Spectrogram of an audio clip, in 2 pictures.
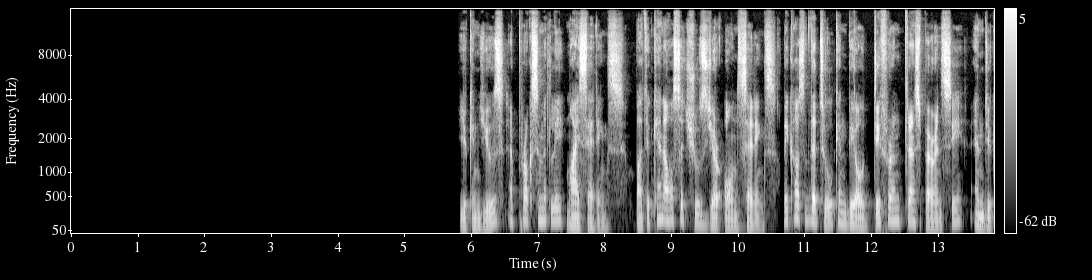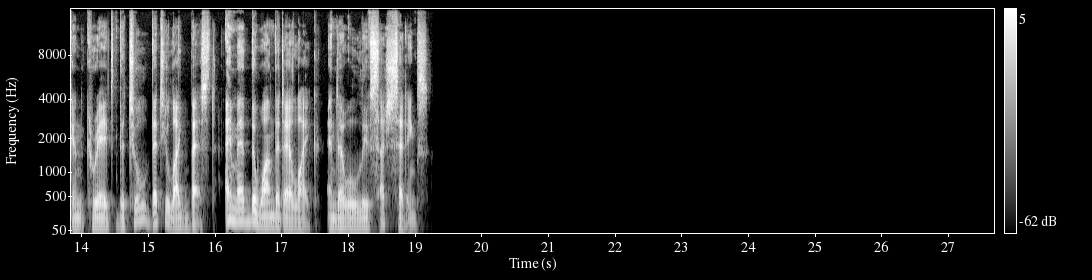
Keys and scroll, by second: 0.0-0.4 typing, 10.5 Return, 13.1 1, 13.3 Return, 16.4 1, 19.1 1.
